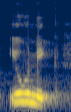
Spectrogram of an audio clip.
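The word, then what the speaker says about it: unique: जैसे कि देखिए आप एग्जाम्पल है यूनिक। यूनिक में आप देख रहे हैं कि लास्ट में आया है क्यू यू, तो यहाँ पे देखिए यू को हम यू प्रोनाउंस करेंगे।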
